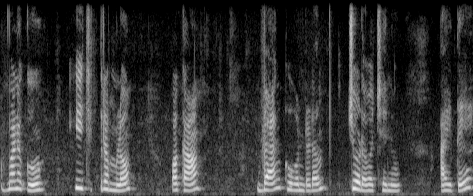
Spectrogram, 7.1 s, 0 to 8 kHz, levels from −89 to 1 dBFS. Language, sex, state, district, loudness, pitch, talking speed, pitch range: Telugu, female, Andhra Pradesh, Srikakulam, -16 LUFS, 260 Hz, 75 wpm, 245-305 Hz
